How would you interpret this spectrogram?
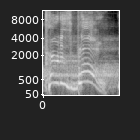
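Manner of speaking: hype shout-out. Real, not acted. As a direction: announce the name like an MC. Calling out a name as a shout-out.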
